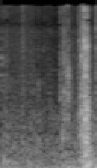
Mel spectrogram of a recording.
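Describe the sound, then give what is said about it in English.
A car's door locks engage with one quick mechanical clunk, fairly loud, over a low steady rumble, with no one talking. “lock the door.”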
